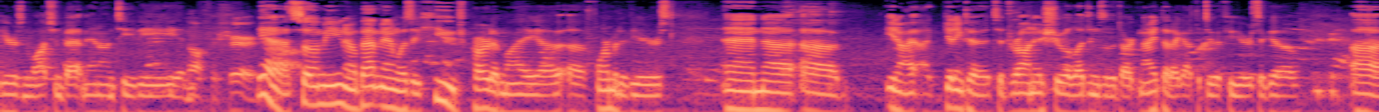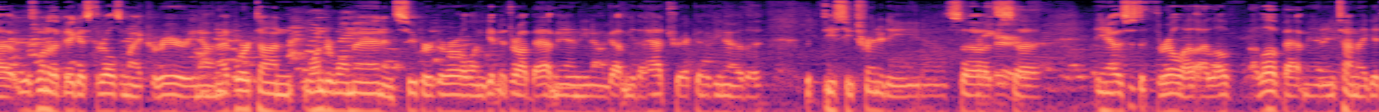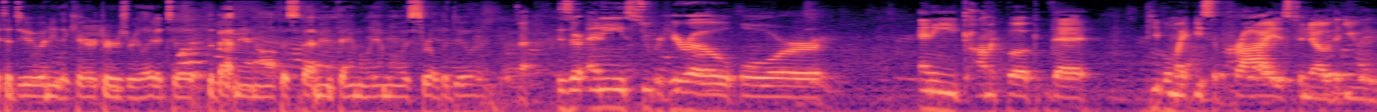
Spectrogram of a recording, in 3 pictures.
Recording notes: A special podcast recorded Saturday at the Perky Nerd Comic &amp; Coffee Shop in Burbank. Here is a special podcast recorded Saturday at the Perky Nerd Comic & Coffee Shop in Burbank.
